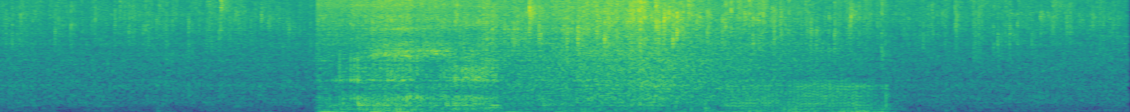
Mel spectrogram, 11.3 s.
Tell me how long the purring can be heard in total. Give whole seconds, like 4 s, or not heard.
6 s.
